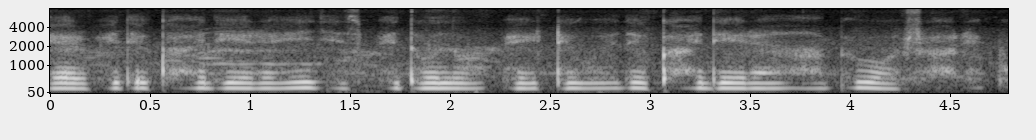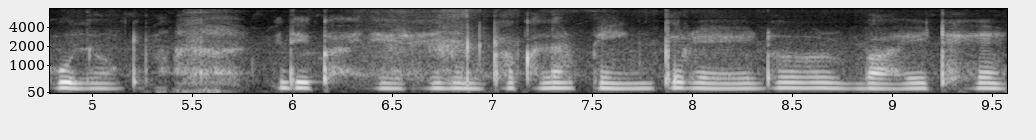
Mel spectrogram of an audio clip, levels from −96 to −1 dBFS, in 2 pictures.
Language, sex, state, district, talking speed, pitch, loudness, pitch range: Hindi, female, Maharashtra, Nagpur, 215 wpm, 185 Hz, -23 LUFS, 185-195 Hz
